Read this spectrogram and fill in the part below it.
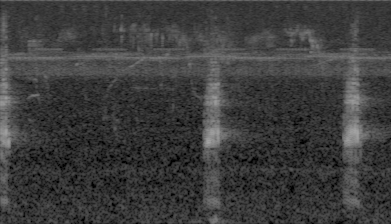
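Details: Wild, free-living Toco toucan giving short, hoarse croaking notes, three bursts spaced about one and a half seconds apart, with a steady high-pitched insect-like whine running through the background.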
